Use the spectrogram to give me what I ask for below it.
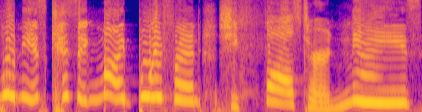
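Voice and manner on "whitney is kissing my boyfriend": high, tearful, sobbed-out crying. Retelling a scene where a character breaks down: imitating someone crying. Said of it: "She cries. She goes".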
